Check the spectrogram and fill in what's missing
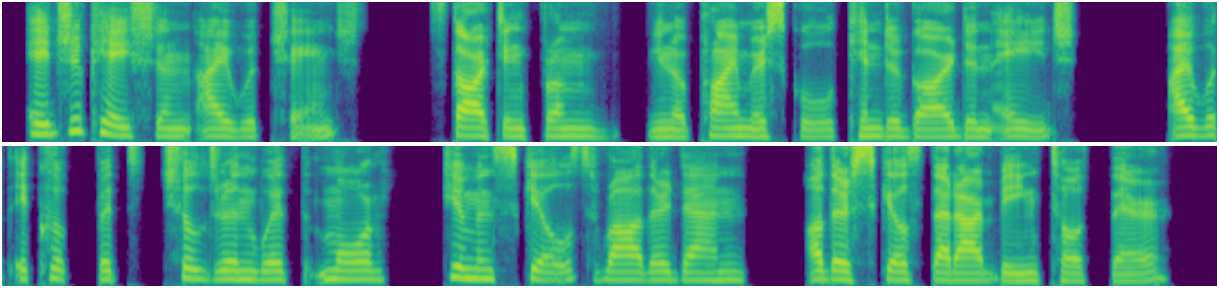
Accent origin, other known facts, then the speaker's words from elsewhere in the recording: Ankara, Turkey; moved away as an adult; also born or lived in Los Angeles; I grew up in Ankara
